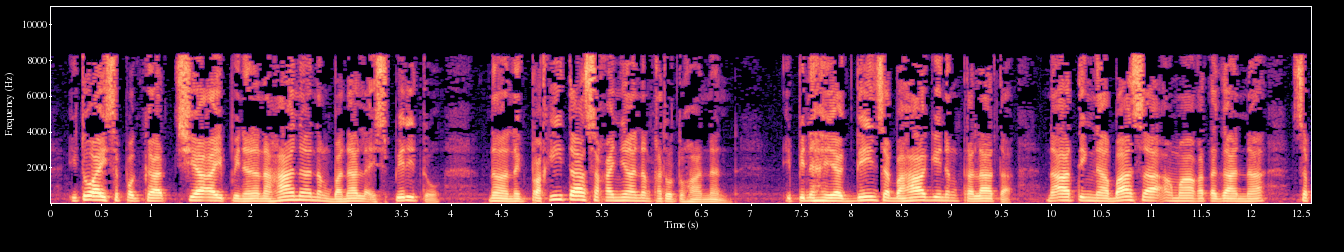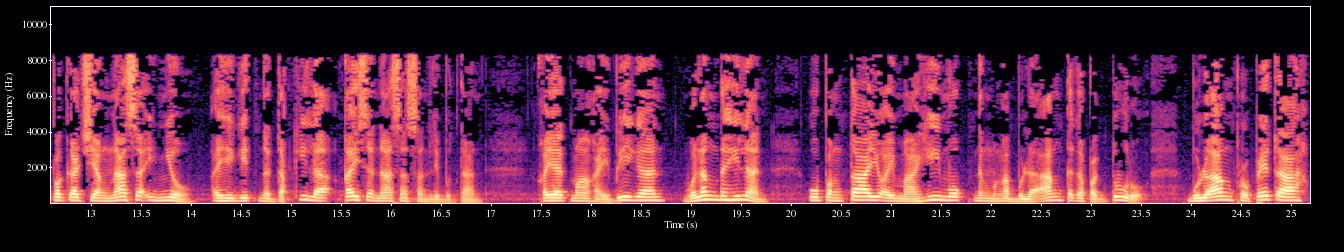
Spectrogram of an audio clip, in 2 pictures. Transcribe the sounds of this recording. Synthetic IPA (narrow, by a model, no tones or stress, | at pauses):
ʔɪt̪o̞ʔɐjsɐpɐɡ̚kat̪̚ʃaʔɐjpɪnɐnɐnɐɦaːnɐnɐŋbɐnalnɐɛspiːɾɪt̪o̰ | nɐnɐɡ̚pɐkiːt̪ɐsɐkɐɲːanɐŋkɐt̪ʊt̪oɦaːnɐn | ʔɪpɪnɐɦajaɡ̚d̪ɪnsɐbɐɦaːɡinɐŋt̪ɐlaːt̪a̰ | nɐʔaːt̪ɪŋnɐbaːsaʔɐŋmɐŋakɐt̪ɐɡanɐ | sɐpɐɡ̚kat̪̚ʃaŋnaːsɐʔɪɲjo̞ʔɐjhɪɡɪt̪̚nɐd̪ɐkiːlɐkɐjsɐnaːsɐsɐnlɪbʊt̪a̰n | kɐjat̪̚mɐŋakɐʔɪbiːɡɐnwɐlaŋd̪ɐɦɪlan | ʔuːpɐŋt̪aːjo̞ʔɐjmɐɦiːmo̞k̚nɐŋmɐŋabʊlɐʔaŋt̪ɐɡɐpɐɡ̚t̪uːɾo̰ʔ | bʊlɐʔaŋpɾopɛːt̪ɐ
